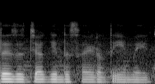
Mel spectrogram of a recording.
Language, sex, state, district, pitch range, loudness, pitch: English, male, Karnataka, Bangalore, 115-120 Hz, -20 LUFS, 115 Hz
